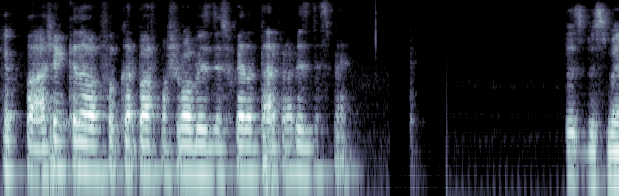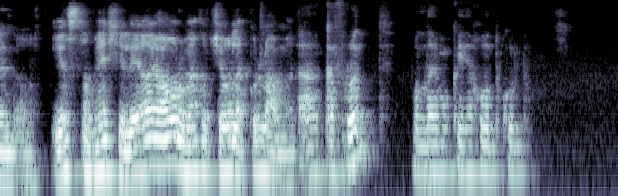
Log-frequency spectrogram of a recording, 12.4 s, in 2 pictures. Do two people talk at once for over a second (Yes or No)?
No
